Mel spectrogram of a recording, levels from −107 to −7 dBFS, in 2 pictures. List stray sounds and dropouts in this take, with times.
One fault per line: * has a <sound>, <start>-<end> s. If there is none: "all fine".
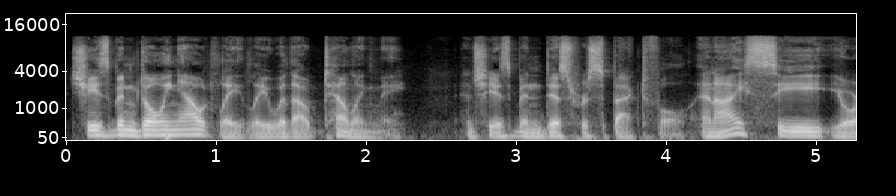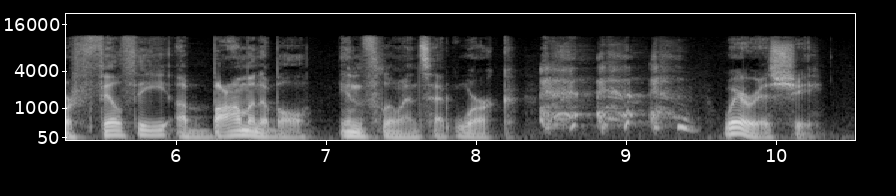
* has a cough, 8.4-9.5 s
